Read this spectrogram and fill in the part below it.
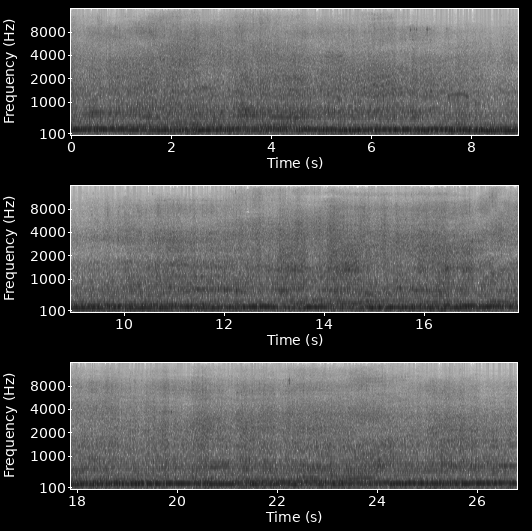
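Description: Car engines rev up and down.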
